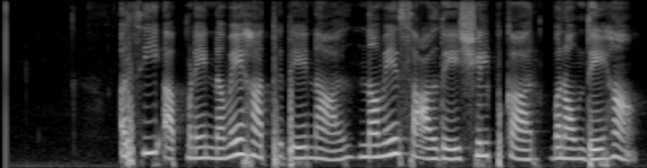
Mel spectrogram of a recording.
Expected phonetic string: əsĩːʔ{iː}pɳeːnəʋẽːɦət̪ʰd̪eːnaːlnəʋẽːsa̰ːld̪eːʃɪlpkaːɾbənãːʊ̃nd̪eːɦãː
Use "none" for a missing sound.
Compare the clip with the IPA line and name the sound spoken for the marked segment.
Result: aː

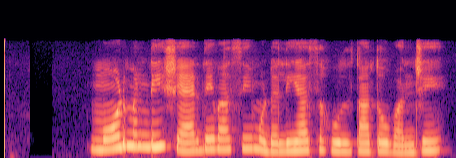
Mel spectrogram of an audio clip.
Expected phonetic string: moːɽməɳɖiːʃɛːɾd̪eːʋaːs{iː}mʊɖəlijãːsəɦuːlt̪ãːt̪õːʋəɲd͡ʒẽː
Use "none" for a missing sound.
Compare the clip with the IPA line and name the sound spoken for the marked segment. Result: iː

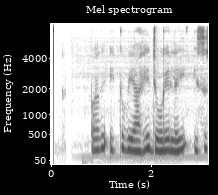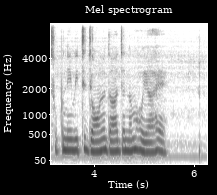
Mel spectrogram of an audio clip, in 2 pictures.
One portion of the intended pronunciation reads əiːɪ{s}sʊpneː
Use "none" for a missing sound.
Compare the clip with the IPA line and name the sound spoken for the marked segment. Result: s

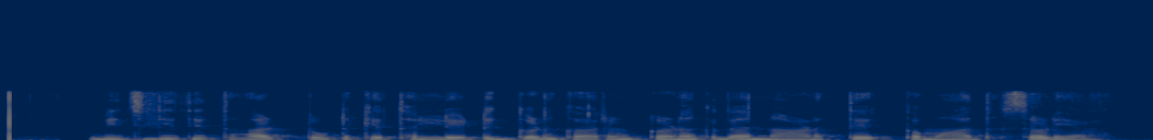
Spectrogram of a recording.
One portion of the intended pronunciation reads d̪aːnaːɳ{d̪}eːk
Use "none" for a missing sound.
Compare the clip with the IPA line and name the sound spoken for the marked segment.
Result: t̪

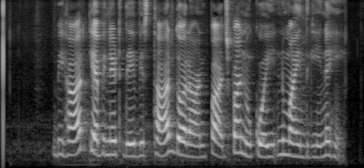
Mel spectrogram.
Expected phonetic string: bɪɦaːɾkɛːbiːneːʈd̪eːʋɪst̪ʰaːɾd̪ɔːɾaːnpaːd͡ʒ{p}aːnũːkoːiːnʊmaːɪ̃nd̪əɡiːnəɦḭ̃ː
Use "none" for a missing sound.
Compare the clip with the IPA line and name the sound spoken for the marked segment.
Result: p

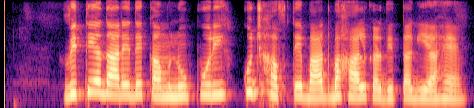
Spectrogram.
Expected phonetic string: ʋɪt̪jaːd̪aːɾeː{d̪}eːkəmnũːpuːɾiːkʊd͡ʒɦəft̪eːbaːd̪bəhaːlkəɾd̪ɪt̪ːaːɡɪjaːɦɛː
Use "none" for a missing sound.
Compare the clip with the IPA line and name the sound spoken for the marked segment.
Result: d̪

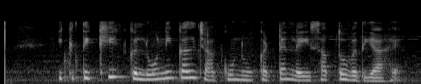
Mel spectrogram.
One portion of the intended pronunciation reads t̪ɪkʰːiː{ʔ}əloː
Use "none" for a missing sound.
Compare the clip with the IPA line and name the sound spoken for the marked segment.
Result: k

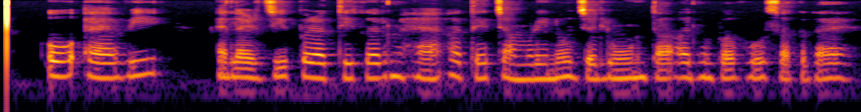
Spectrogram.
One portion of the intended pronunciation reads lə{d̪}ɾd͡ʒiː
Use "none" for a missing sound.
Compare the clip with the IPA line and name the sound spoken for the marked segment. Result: none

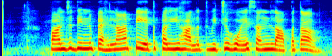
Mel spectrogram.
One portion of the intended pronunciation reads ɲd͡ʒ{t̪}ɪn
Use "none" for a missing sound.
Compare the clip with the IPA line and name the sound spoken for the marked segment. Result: d̪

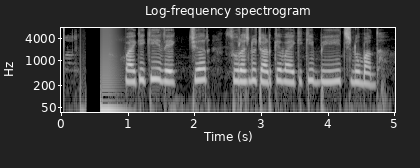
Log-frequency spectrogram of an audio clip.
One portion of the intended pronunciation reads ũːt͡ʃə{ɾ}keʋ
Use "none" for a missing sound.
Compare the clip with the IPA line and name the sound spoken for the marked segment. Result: ɽ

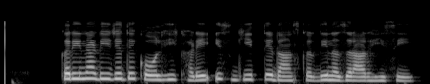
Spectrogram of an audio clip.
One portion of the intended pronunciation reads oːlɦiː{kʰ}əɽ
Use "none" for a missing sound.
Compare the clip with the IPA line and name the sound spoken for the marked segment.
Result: kʰ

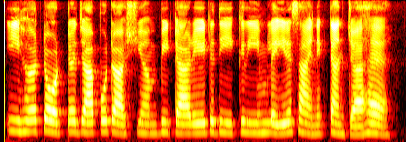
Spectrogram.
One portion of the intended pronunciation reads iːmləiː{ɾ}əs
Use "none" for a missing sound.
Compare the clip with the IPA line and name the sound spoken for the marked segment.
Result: ɾ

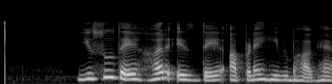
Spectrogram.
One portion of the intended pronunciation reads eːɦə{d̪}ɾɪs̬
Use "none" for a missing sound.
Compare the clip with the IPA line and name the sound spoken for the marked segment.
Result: none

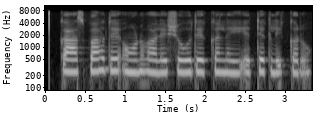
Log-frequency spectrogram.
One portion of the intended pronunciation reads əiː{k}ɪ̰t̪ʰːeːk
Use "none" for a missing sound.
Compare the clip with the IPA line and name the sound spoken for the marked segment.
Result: ʔ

